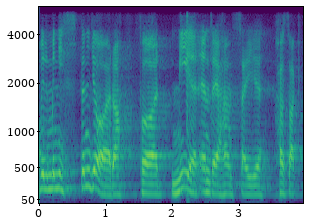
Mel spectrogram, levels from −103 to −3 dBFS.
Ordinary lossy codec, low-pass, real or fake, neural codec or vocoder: none; 5.4 kHz; fake; codec, 16 kHz in and 24 kHz out, 1 kbps, XY-Tokenizer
